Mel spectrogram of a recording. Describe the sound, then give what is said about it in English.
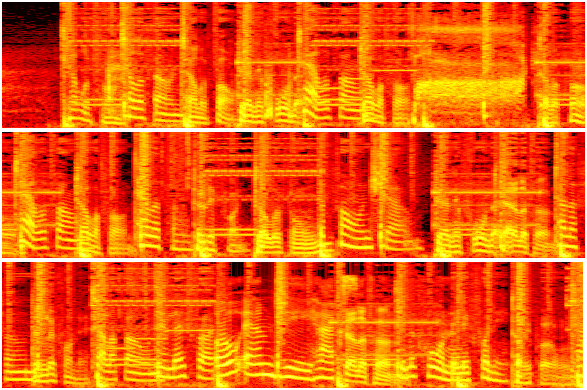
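A telephone rings repeatedly in bright, steady bursts, layered over a busy, loud mix of voices and tonal sounds that continues without pause throughout. “Telephone.”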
